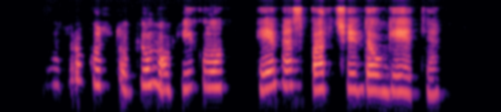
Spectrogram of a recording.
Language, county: Lithuanian, Kaunas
